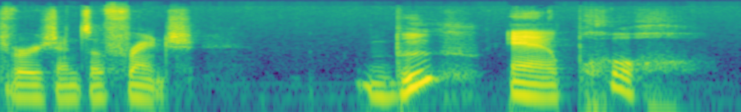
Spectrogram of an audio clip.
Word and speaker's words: porc: Bœuf and porc. The C is silent on pork.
